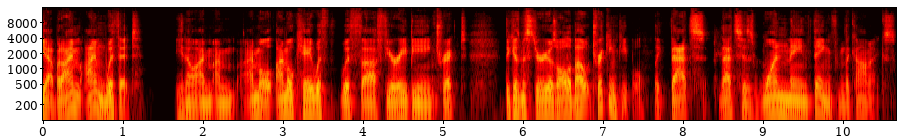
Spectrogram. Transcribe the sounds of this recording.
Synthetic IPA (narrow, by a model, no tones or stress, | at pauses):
jæb̥ʌɾãɪ̃mã̰ɪ̃mwɪðɪ̰t | jɨnoʊã̰ɪ̃mã̰ɪ̃mã̰ɪ̃mʔã̰ɪ̃moʊkʰeɪwɪð̥wɪð̥ʌfjʊɹibiɪ̃ŋtʰɹ̥ɪk̚t̚ | b̥ɨkʌzmɨstɪɹioʊzɔlˠəbaʊtʰɹ̥ɪkɪ̃ŋpʰipl̩ˠlaɪk̚ðætsðætshɨzwʌ̃nmẽɪ̃nθɪ̃ŋfɹʌ̃mðɨkʰɑmɨ̰ks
